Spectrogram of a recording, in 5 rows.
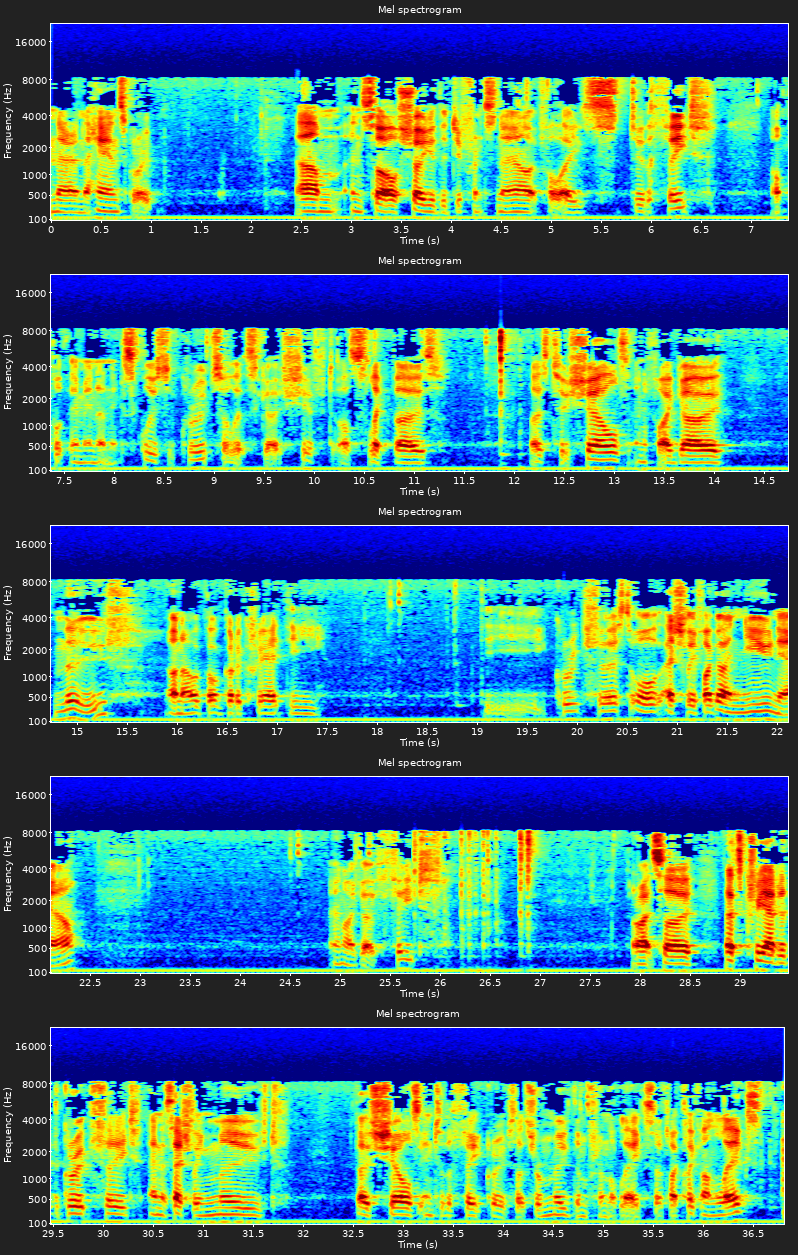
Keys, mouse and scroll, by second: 4.7 ctrl+click, 6.1-6.7 middle drag, 7.2-9.1 drag, 10.1-10.7 shift+drag, 11.2-11.9 shift+drag, 18.2 ctrl+click, 24.6 click, 25.3 click, 25.8-27.0 typing, 28.0 click, 28.8 click, 34.9-36.7 drag.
